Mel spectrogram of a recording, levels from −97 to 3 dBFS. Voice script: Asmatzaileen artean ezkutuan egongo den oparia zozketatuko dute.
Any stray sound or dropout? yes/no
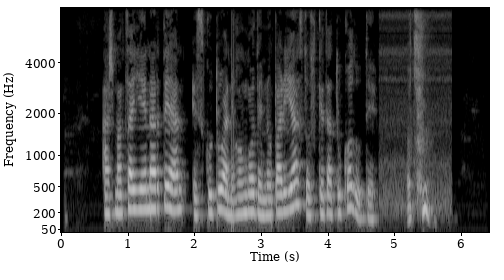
yes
